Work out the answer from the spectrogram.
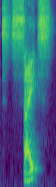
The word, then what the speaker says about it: Seitz: I think, if I remember rightly, Ray Seitz. Is that pronounced right, Kathleen?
